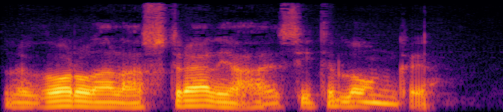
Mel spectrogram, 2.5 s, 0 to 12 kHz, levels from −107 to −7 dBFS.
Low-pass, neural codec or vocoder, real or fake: 10.8 kHz; codec, 24 kHz, 0.9 kbps, WavTokenizer, medium speech release version 2; fake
